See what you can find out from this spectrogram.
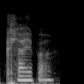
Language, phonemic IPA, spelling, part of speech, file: German, /ˈklaɪ̯bɐ/, Kleiber, noun / proper noun, De-Kleiber.ogg
- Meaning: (noun) 1. nuthatch 2. Eurasian nuthatch; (proper noun) a surname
